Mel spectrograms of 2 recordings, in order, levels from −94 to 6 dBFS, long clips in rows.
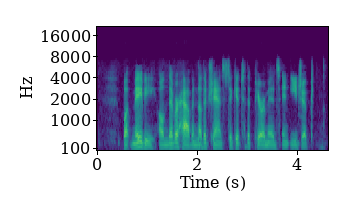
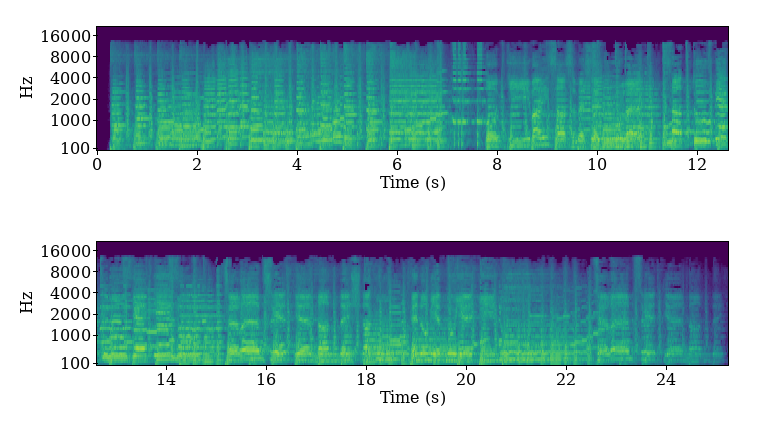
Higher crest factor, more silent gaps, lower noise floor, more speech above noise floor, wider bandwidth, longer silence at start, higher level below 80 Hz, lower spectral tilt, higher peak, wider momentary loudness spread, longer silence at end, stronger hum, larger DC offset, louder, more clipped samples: first, 26 dB vs 16 dB; neither; first, -58 dBFS vs -42 dBFS; first, 32 dB vs 26 dB; second, 8 kHz vs 13 kHz; first, 0.55 s vs 0.25 s; second, -68 dBFS vs -38 dBFS; about the same, -3.5 dB/octave vs -4.5 dB/octave; about the same, -2 dBFS vs -2 dBFS; first, 11 LU vs 7 LU; about the same, 0.3 s vs 0.2 s; neither; neither; second, -26 LUFS vs -17 LUFS; neither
